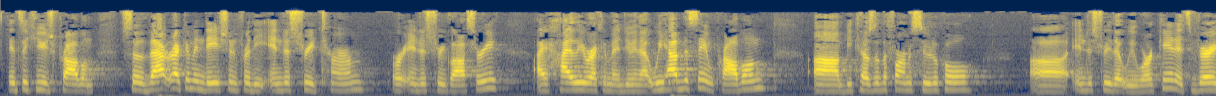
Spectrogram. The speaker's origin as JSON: {"language": "English", "town": "Boston", "region": "Massachusetts", "country": "United States", "said": "I don't bite, I promise. Even though I'm from Boston."}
